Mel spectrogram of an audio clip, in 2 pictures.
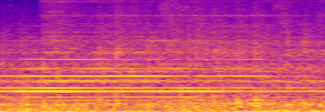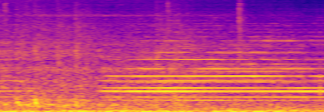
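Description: Train sound effect: a passing train rumbling while its horn blows two long blasts, about a second and a half apart.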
